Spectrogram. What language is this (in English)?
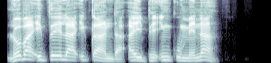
North Ndebele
